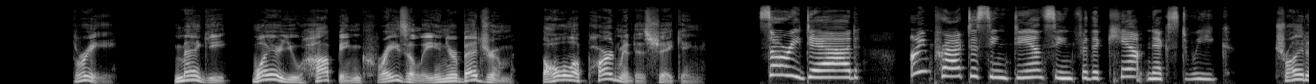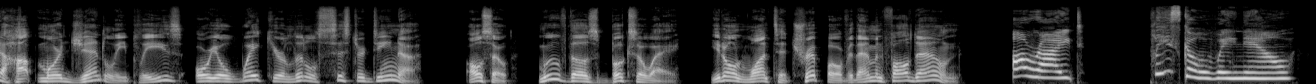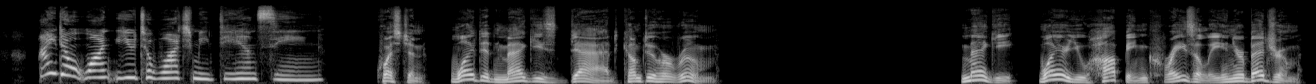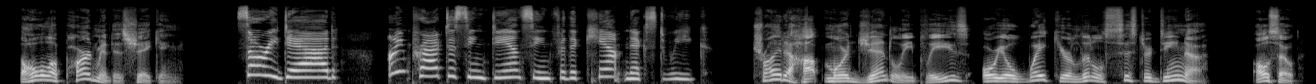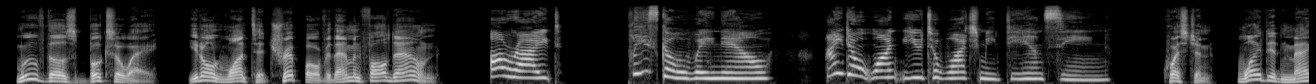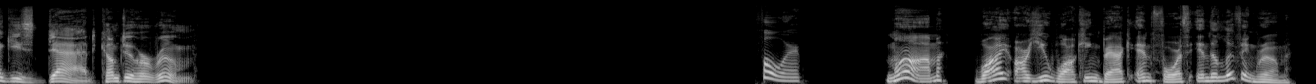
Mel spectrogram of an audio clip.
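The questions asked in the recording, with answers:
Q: Why did Maggie's dad come to her room?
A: She was hopping heavily while practicing dancing, and the apartment was shaking.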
